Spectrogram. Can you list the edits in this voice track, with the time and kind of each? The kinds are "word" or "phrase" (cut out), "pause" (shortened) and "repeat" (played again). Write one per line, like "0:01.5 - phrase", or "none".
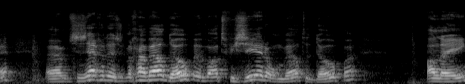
none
